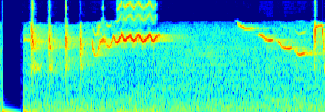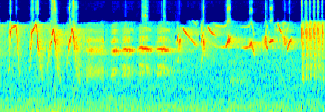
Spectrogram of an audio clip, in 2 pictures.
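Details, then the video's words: Champion pied bushchat, recorded for training other songbirds, singing a fast high medley: rapid ticking notes, a buzzy trilled burst, then a stepped descending whistle and dense chattering phrases, ending in a harsh burst. "burung decu juara untuk master"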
